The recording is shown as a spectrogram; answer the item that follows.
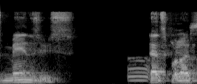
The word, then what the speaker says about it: Manzoi: And then Manzois. Which actually I think is pronounced Manzus Oh, okay. because it's basically Zeus is the middle name of Dr. Zeus, and it comes from that.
